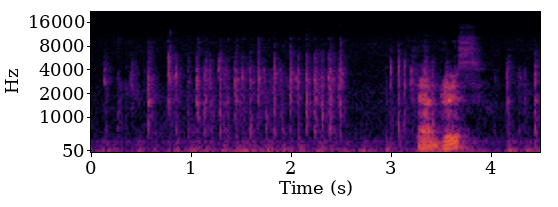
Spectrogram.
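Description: Code is typed on a computer keyboard in rapid, close clicking bursts that pause briefly, while someone speaks over the keystrokes.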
